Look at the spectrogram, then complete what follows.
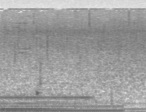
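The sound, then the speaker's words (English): Rain falls steadily in a forest during unseasonably cold, wet weather, a soft, continuous hiss, fairly faint, with a low steady hum running underneath and no voices. “I guess winter has just come early this year, just like these rains.”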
